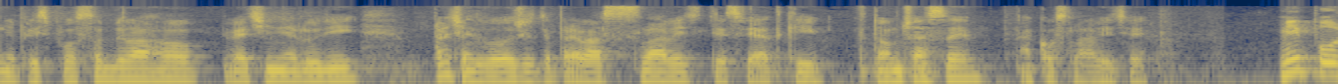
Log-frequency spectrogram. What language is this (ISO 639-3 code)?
slk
